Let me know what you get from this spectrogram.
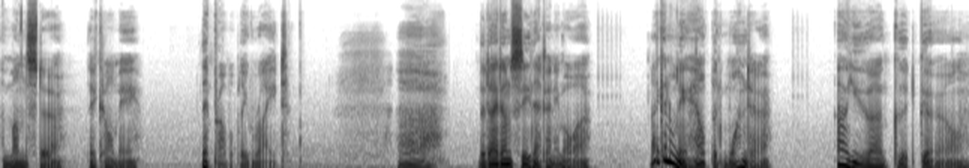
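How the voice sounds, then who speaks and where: A man voicing a seductive, domineering vampire in an ASMR roleplay, teasing and commanding in a breathy voice that often drops to a whisper. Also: low voice, very animated, slow, long pauses, mellow, dry recording, exaggerated voice. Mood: brooding, seductive. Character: sinister, seductive male vampire, domineering and predatory master. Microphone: close, dry studio microphone.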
